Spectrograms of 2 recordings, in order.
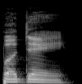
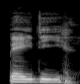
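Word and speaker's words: Badie: Tyler Batty's name is pronounced Bidet, similar to Bidet. This is a recent change, and he previously went by Beatty.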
